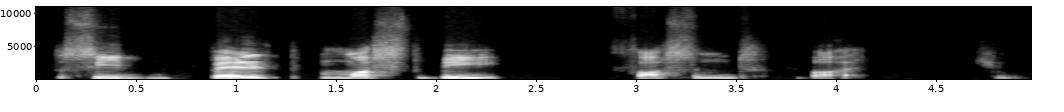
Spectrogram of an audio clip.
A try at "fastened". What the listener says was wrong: T is silent over here. Sir, T is silent in that fastened, or it is fastened.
